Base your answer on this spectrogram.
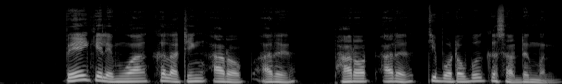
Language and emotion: Bodo, neutral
